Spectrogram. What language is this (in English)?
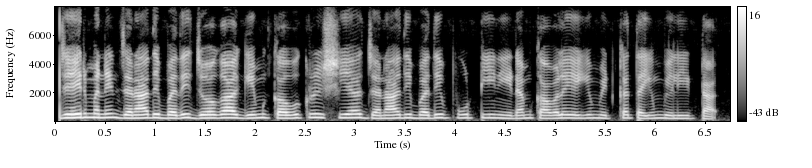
Tamil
